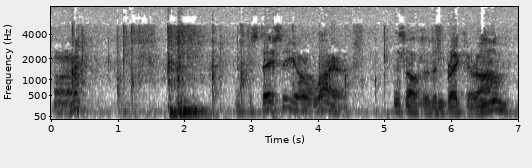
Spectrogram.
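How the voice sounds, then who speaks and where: A man's voice: medium pitch, expressive, slow. A man playing a firm, forthright doctor in a 1950s radio drama, speaking bluntly and emphatically. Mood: firm, accusing. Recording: muffled, noisy old radio recording.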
